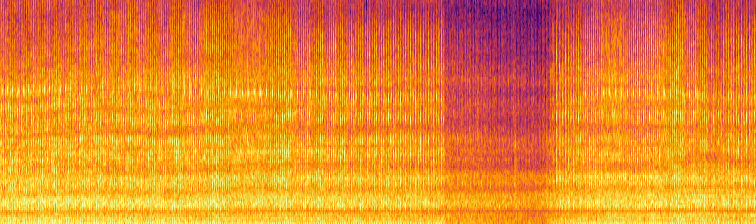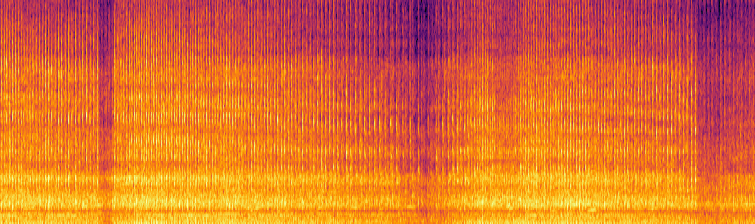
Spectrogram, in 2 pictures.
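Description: Tractor tyres churn through loose sand.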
